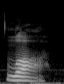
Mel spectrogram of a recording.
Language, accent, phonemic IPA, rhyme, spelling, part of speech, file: English, US, /lɔ/, -ɔː, law, noun / verb / interjection, En-us-law.ogg
- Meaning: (noun) The body of binding rules and regulations, customs, and standards established in a community by its legislative and judicial authorities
